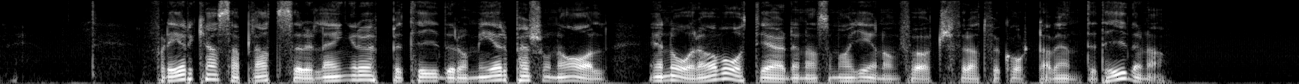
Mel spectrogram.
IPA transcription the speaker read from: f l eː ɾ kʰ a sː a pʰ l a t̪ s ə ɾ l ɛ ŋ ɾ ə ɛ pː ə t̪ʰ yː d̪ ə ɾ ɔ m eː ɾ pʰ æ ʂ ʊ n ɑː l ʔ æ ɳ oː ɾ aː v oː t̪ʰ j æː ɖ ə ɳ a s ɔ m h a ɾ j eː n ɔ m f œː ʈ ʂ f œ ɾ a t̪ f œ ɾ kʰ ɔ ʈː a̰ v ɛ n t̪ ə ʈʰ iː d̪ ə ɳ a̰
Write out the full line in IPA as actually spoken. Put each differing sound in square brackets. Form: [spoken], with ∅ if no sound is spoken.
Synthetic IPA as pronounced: f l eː ɾ kʰ a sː a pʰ l a t̪ s ə ɾ l ɛ ŋ ɾ ə [œ] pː ə t̪ʰ [iː] d̪ ə ɾ ɔ m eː ɾ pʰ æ ʂ ʊ n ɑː l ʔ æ ɳ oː ɾ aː v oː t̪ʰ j æː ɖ ə ɳ a s ɔ m h a ɾ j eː n ɔ m f œː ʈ ʂ f œ ɾ a t̪ f œ ɾ kʰ ɔ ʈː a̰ v ɛ n t̪ ə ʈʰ iː d̪ ə ɳ a̰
